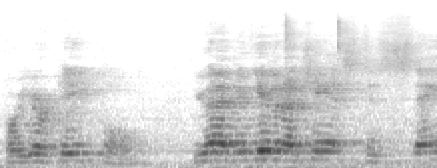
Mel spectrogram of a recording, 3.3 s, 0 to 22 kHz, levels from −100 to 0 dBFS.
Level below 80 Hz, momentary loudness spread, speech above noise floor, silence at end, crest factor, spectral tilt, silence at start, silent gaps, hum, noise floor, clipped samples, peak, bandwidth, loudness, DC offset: -74 dBFS; 22 LU; 27 dB; 0 s; 20 dB; -5 dB/octave; 0.05 s; none; none; -65 dBFS; under 0.1%; -20 dBFS; 13.5 kHz; -39 LUFS; under 0.1%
